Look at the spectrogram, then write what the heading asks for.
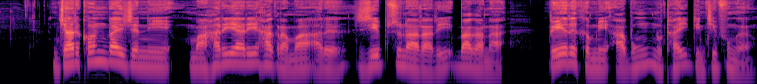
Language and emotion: Bodo, neutral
